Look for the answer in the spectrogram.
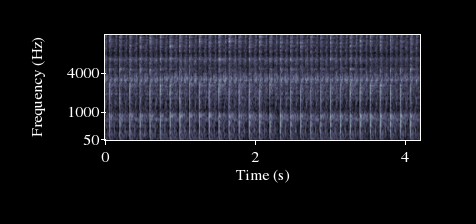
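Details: Lanz-type brass half-tracked model tractor on its first start, possibly low on oil (little smoke): slow, crisp, even firing at about three and a half beats a second with no misses or knocks; normal, sweet slow-revving running.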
